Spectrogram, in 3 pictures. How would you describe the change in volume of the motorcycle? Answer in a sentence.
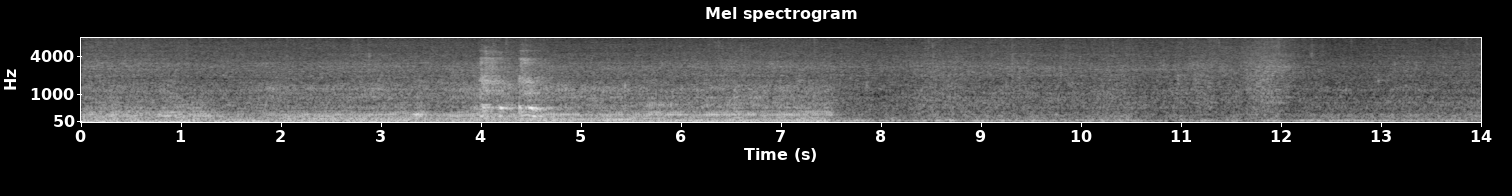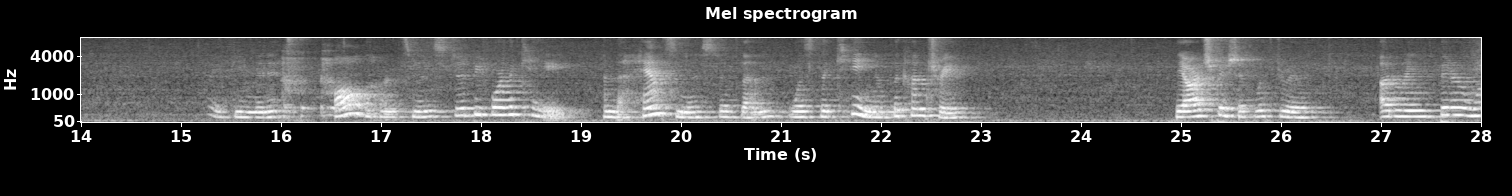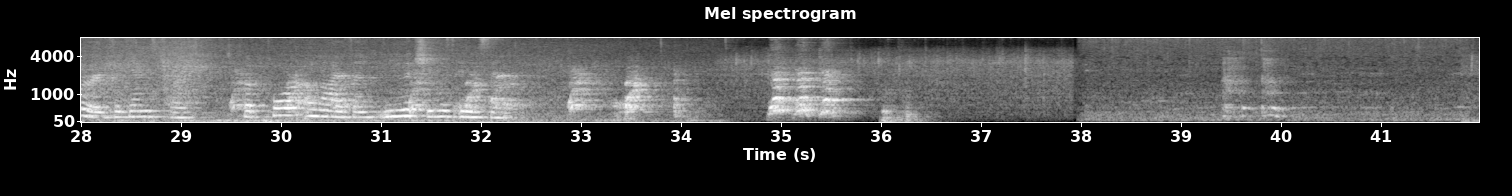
The loudness of the motorcycle stays about the same.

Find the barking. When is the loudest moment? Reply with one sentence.
The volume of the barking peaks at 35 seconds.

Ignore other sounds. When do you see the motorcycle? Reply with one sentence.
You can hear the motorcycle from 0.0 to 7.5 s.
